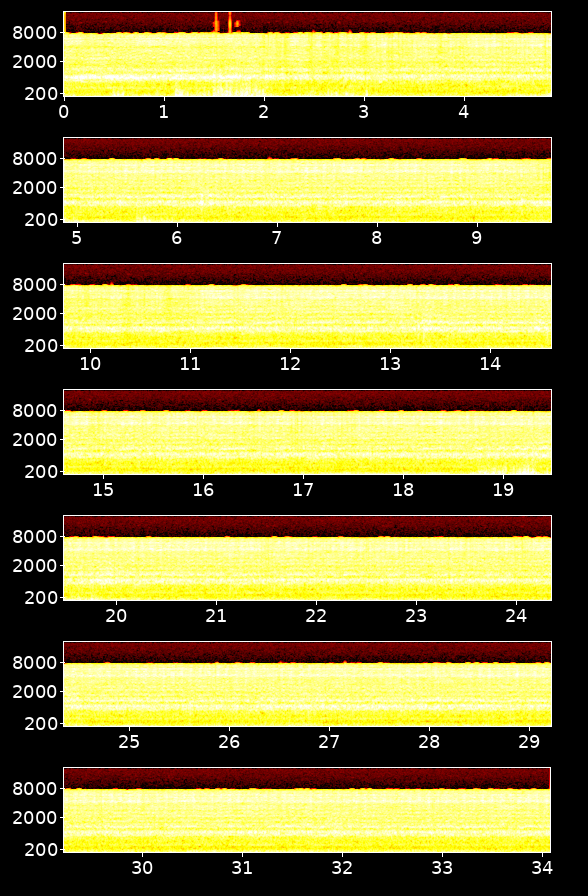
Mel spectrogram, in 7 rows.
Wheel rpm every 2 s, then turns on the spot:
110, 110, 120, 110, 110, 110, 110, 120, 110, 110, 120, 120, 110, 110, 120, 110, 120.
none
